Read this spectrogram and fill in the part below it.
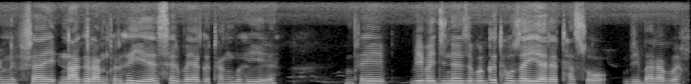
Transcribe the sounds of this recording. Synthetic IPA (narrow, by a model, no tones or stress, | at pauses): ɯnɯpʰɾajnaɡɯɾanpʰɯɾɦɯjɯsɯɾbajaɡɯtʰaŋbɯɦɯjɯ | mpʰɾaj | bibajdinɯzɯbɯɾɡɯtʰawzajaɾɯtʰasɔbibaɾabɯ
